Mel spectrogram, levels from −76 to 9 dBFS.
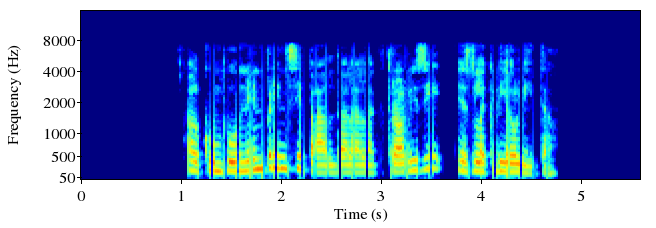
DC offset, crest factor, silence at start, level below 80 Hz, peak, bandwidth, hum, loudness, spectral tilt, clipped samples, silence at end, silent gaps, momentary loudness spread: under 0.1%; 18 dB; 1.05 s; -52 dBFS; -2 dBFS; 8 kHz; none; -18 LUFS; -5 dB/octave; under 0.1%; 0.85 s; 3.62-3.72 s; 9 LU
